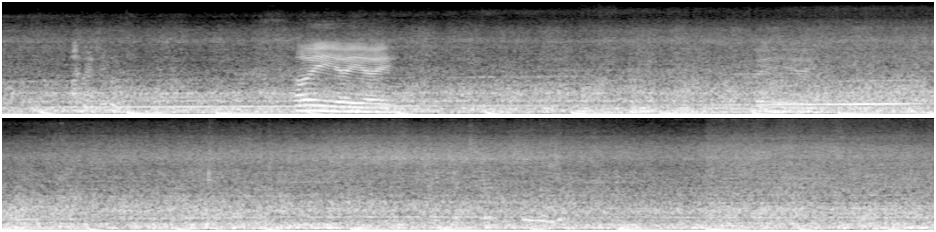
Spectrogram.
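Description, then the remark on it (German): A small airplane engine drones loudly and steadily before takeoff, a constant rumble with a faint whine running through it, while a voice briefly exclaims near the start. “Das Flugzeug ist an.”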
